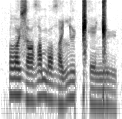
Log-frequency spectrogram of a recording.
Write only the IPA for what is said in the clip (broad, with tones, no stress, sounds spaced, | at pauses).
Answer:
lˠ y˦ z ɤ˧ ðˤ ə˦ m y˧ ðˤ ə˨ ʎ y˧ ǁʰ e˨ ŋ͡ǁ y˨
